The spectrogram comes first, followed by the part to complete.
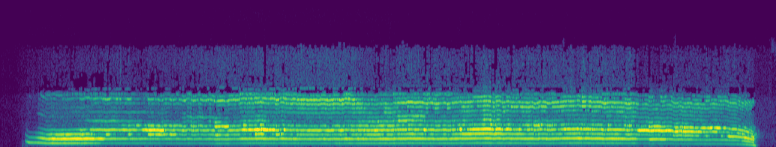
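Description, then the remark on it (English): An imitated cow call: one long, steady, nasal tone held for about fourteen seconds, rising briefly at the start and dropping off in pitch at the end, loud and alone with no talking. “That's a long cow call.”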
